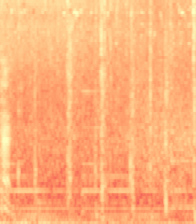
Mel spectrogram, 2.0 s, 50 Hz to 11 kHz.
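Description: Horse hooves clip-clopping at a run in The Witcher 3 on Xbox Series X, a steady rhythmic drumming of hoofbeats mixed with game music and ambience, with a voice talking over it.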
